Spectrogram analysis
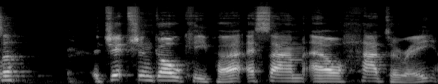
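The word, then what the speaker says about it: El-Hadary: Egyptian goalkeeper as Sam al-hadary I think I'm pronouncing that right I believe it's al-hadori al-hadori then uh became the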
